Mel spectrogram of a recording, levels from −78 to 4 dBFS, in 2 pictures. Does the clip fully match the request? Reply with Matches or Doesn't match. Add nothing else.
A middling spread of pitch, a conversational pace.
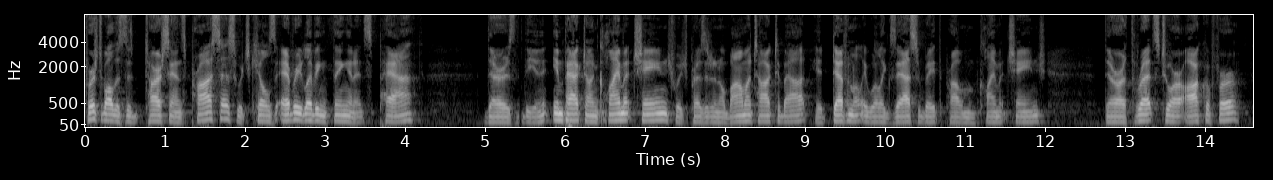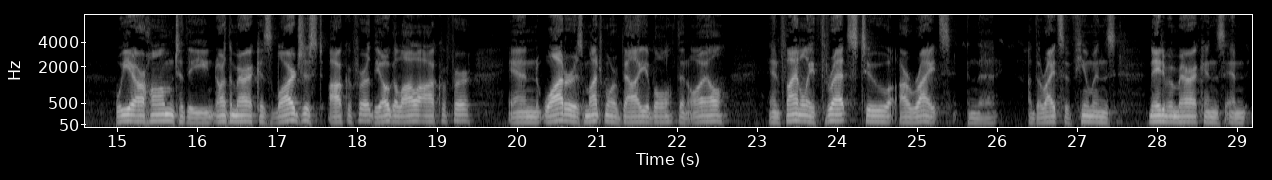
Matches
